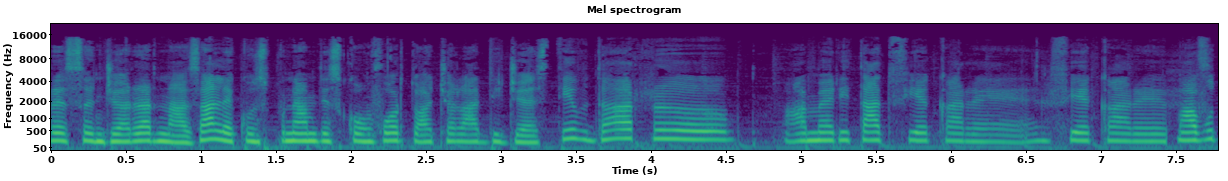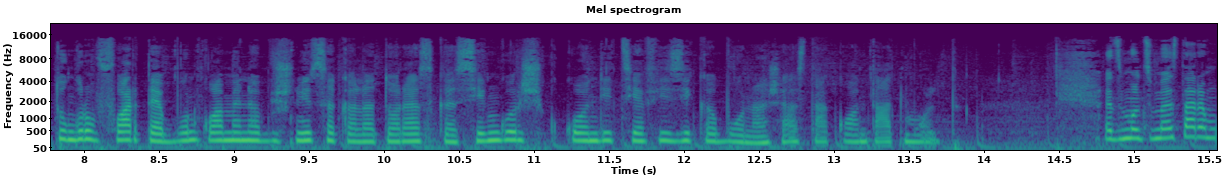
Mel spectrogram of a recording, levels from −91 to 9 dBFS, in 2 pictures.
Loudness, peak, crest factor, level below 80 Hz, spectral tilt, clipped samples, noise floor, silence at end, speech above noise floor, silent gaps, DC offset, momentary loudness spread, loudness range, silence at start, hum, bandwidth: -25 LUFS; -8 dBFS; 16 dB; -48 dBFS; -6 dB/octave; under 0.1%; -49 dBFS; 0 s; 24 dB; none; under 0.1%; 11 LU; 7 LU; 0 s; none; 15 kHz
